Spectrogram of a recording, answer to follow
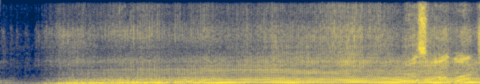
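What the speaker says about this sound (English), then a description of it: "Little small block Chevy under the hood. Fed with a couple of turbos." A twin-turbo small-block Chevy drag car at a raceway launching, a loud rising engine roar that climbs in pitch over a few seconds, with an announcer talking over it.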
